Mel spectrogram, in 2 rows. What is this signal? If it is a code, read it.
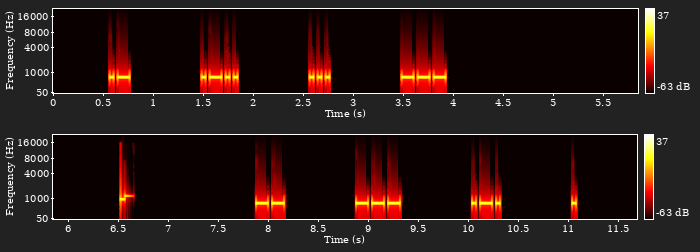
Morse code, heard as a keyed tone, about 30 wpm, spaced as for 10 wpm, 700 Hz. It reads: ALSO MORE
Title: 6x Character Spacing - Top 200 Words - 30wpm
